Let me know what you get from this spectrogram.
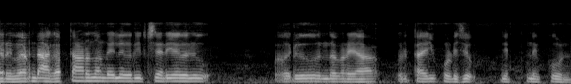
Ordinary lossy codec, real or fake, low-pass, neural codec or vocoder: none; fake; 7.2 kHz; codec, 16 kHz in and 24 kHz out, 1.1 kbps, FireRedTTS-2 codec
